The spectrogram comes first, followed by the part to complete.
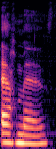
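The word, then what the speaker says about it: Hermès: Guys, I do speak French, so it's actually Hermes. If you really Yeah. want me to say it properly.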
